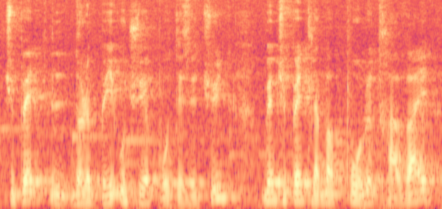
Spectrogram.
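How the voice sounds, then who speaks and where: A lower-pitched man from the Republic of the Congo hosts a casual live stream from his office, speaking straight to his viewers. He is energetic and repeats his phrases for emphasis. The room echoes, and clear music plays underneath. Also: a little fast.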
